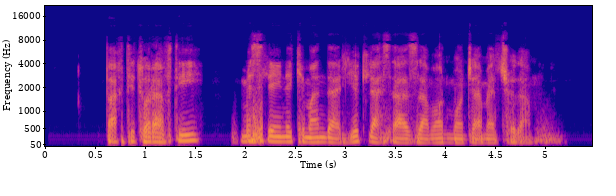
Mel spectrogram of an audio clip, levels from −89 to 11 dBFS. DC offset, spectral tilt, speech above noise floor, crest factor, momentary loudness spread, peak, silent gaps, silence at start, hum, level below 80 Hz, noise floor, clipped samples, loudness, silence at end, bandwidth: under 0.1%; -5 dB/octave; 37 dB; 18 dB; 12 LU; -2 dBFS; none; 0.6 s; none; -56 dBFS; -56 dBFS; under 0.1%; -19 LUFS; 0.3 s; 10 kHz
